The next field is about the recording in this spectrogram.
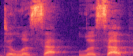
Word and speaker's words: de Lesseps: Today's episode is about Luann de Lesseps.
